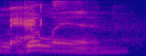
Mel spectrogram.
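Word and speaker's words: Ghislaine: and she runs into Jizlin Max. Is it Glenn? Maxwell. I always feel like I'm saying it wrong. So, she wants to uh Glenn, that's how you say it.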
